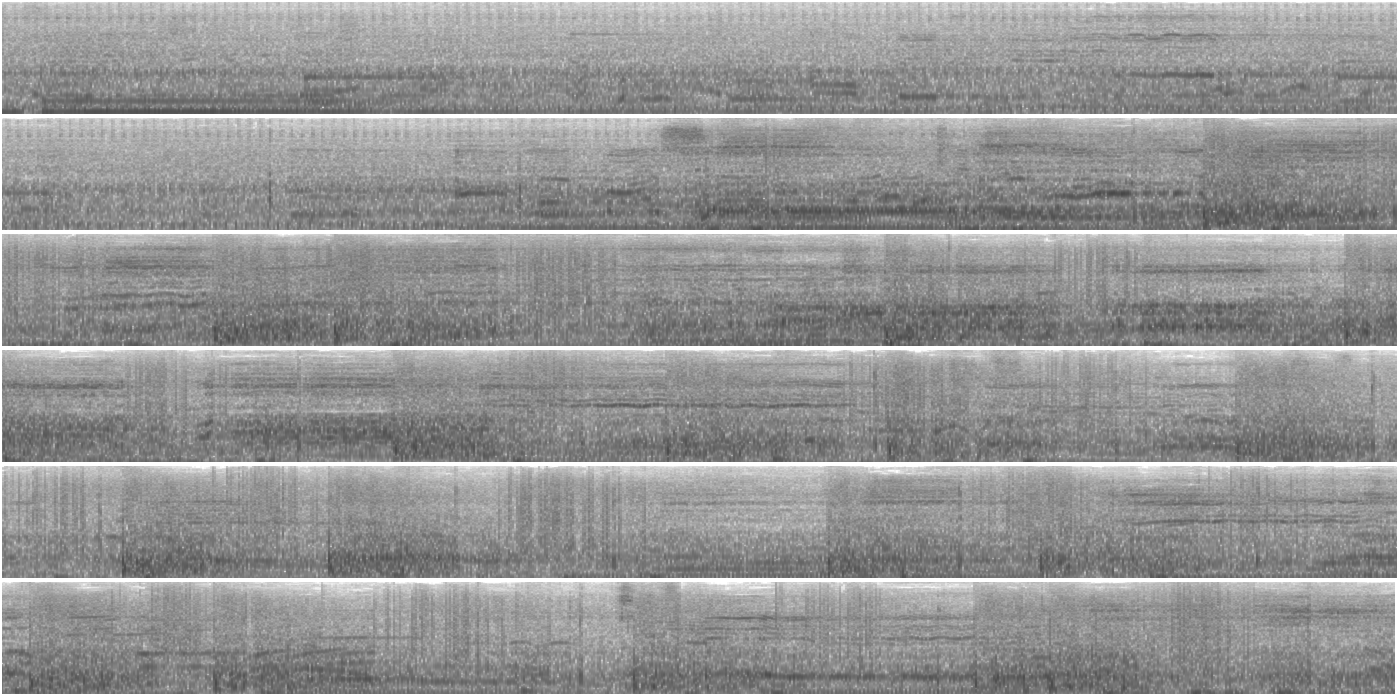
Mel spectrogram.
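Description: Music with long held notes; about eight seconds in, fireworks begin going off over it, a dense run of bangs and crackles from aerial shells that keeps on through the rest.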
